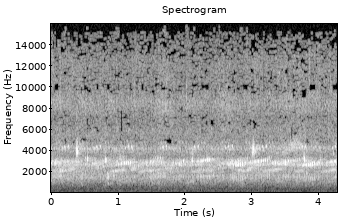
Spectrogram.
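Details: Lakeside frog chorus, a thick wall of high-pitched trilling from many frogs at once, with a few louder pulsed notes rising above the steady shimmer.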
